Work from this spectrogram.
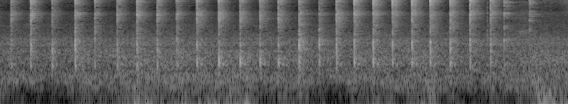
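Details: Sharp clicking taps repeat roughly five times a second over a steady low rumble indoors, with no animal voice heard.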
